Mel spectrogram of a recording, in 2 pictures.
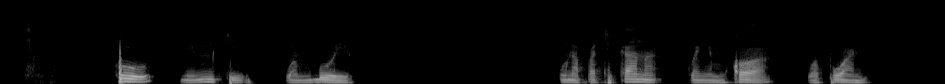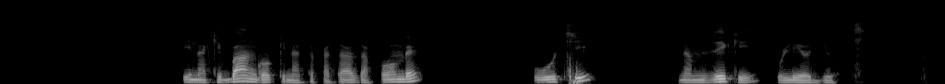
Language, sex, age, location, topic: Swahili, male, 18-24, Mombasa, agriculture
